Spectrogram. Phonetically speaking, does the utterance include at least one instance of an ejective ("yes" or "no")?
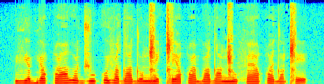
no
